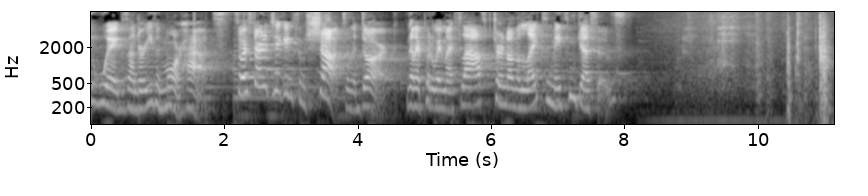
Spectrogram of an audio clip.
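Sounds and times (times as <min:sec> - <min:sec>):
speech: 0:00.0 - 0:08.1
kitchen clatter of utensils and pans: 0:08.9 - 0:10.3.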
